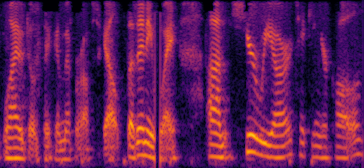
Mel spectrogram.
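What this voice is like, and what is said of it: Unusually deep, strange-sounding voice. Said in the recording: “I'm a bass today ... My voice sounds weird. Does it sound strange to you?”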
